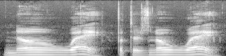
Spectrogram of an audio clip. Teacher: So going up on no and then falling on way. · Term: falling intonation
